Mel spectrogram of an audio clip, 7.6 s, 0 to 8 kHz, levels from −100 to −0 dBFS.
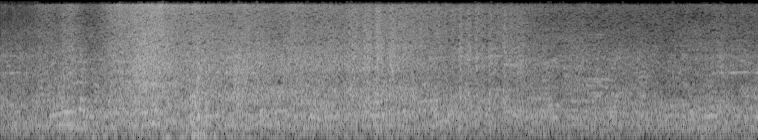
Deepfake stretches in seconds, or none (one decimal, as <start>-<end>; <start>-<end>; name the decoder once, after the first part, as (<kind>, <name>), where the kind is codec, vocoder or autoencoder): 5.2-5.8 (codec, SNAC)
